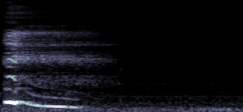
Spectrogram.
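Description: A woman's laugh trailing off into a sigh: one falling voiced note that fades out about a second in.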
